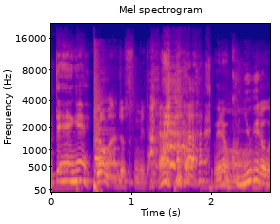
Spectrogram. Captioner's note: laughing out loud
